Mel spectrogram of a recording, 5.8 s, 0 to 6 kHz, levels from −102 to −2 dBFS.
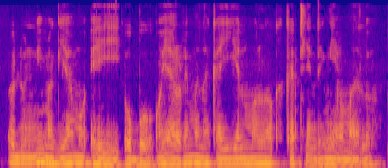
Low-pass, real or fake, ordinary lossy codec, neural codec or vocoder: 5.4 kHz; real; AAC, 32 kbps; none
